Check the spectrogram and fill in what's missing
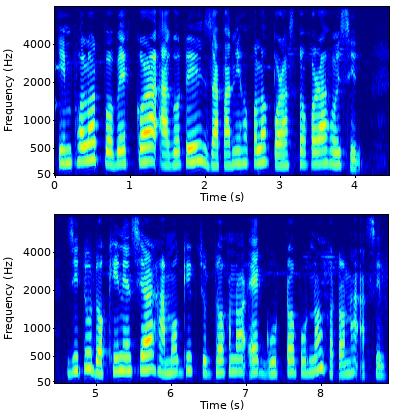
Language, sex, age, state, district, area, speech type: Assamese, female, 45-60, Assam, Charaideo, urban, read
